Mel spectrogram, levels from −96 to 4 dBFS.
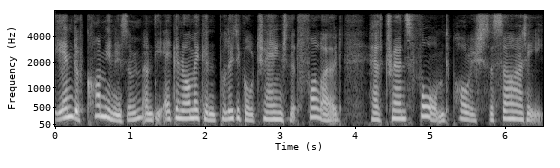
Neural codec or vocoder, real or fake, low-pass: codec, 16 kHz in and 24 kHz out, 1.1 kbps, FireRedTTS-2 codec; fake; 7.2 kHz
